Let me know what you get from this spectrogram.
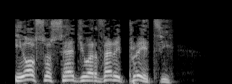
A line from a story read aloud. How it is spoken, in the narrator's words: with an impulsive gulp, he blurted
